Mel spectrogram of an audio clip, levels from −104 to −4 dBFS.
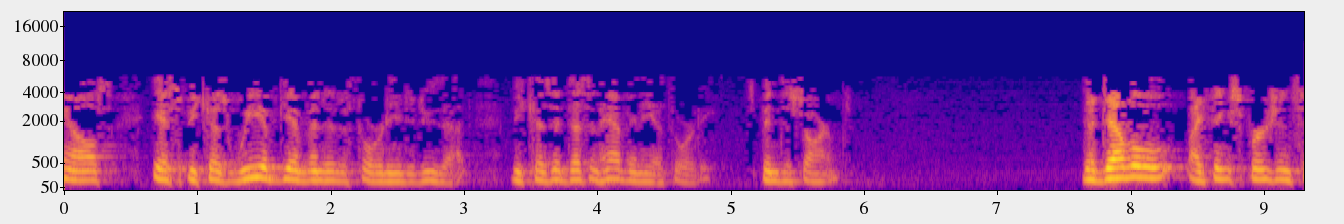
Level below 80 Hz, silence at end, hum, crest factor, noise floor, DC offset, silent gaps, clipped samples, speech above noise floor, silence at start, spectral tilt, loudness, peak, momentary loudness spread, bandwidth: -76 dBFS; 0 s; none; 26 dB; -72 dBFS; under 0.1%; none; under 0.1%; 46 dB; 0 s; -9.5 dB/octave; -26 LUFS; -2 dBFS; 19 LU; 6 kHz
